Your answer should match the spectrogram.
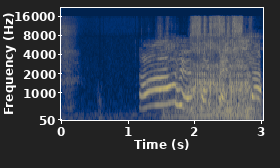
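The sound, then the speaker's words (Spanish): A tiger roars once, loud, rising from a tonal cry into a rough, rasping growl that holds for about two seconds before cutting off, with no talking around it. “Tagasi Chani se siente como hipnotizada por el terror que le causa el tigre”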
